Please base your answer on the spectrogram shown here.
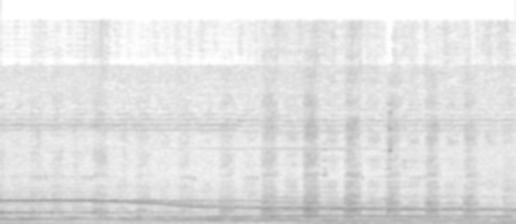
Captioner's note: coyote panting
